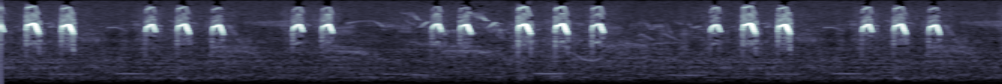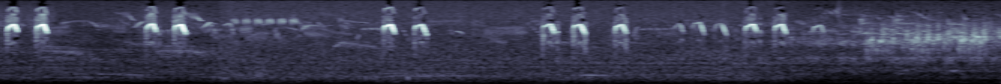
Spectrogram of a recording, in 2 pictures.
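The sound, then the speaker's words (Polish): Wood sandpiper calls ring out alone in quick clusters of two to four thin, high whistled notes, repeated steadily with short pauses between groups against a faint background hiss. “Są one jednak cichsze i delikatniejsze niż gwizdy, podobnie odzywającego się kwokacza.”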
